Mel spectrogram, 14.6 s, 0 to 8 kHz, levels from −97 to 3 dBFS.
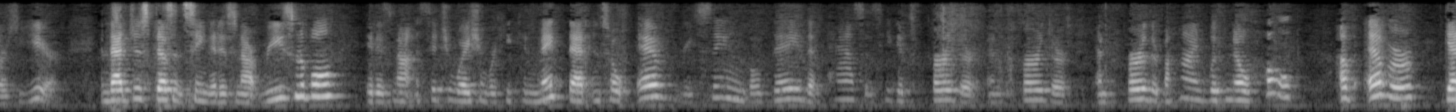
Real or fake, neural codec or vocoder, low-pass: real; none; 7.2 kHz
